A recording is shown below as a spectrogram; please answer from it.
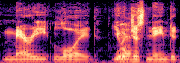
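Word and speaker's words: Lwyd: lloyd mary lloyd yeah i believe i went on a deep youtube dive uh to check the pronunciation just open every tab and we came to a consensus of it's closer to lloyd okay yeah yeah it's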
